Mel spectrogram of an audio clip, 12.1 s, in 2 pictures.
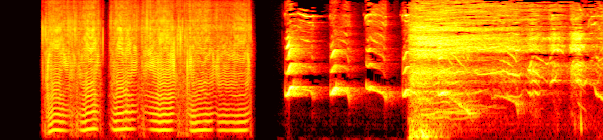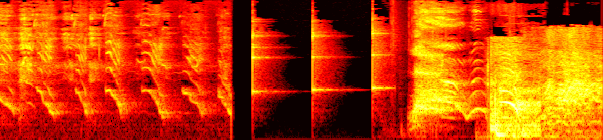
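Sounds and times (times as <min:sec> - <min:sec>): small dog yelping: 0:02.9 - 0:04.2.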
